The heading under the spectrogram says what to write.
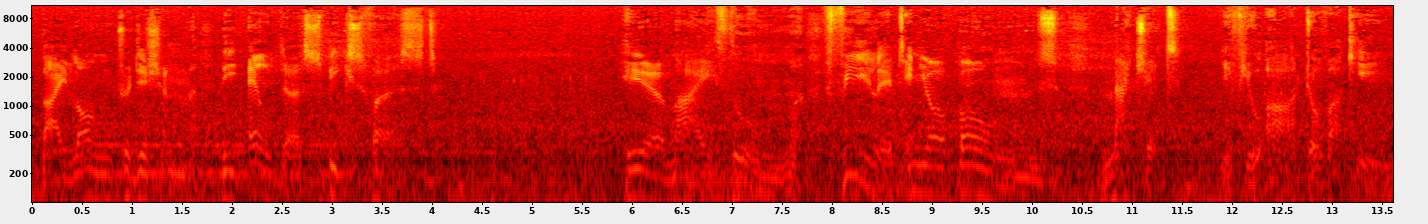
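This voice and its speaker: A man speaks in a put-on character voice at a very slow pace. Loud background noise runs behind him. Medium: machinima. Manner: slow, grave, mixes dragon words into speech.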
